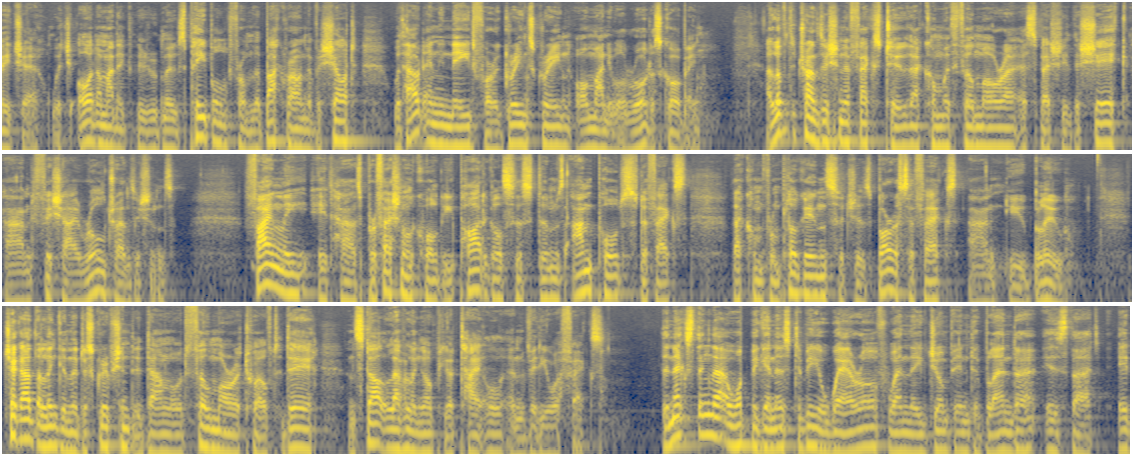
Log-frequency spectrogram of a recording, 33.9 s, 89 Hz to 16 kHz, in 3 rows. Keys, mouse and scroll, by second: 7.2 space, 16.3 space.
